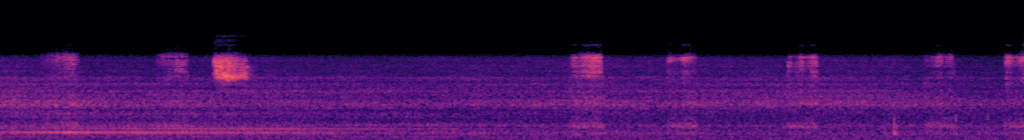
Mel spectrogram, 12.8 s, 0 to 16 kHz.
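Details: Barn owl at the nest, 11:43 PM, 2 April 2015, during a gopher delivery: one loud, drawn-out rasping screech, then a run of softer, shorter hissy bursts that trail off, over a low constant hum.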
